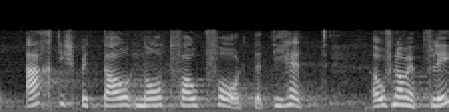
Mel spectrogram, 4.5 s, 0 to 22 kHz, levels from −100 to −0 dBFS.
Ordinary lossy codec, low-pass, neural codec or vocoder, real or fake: none; 7.2 kHz; none; real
